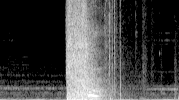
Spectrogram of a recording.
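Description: A gunshot rings out loudly.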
